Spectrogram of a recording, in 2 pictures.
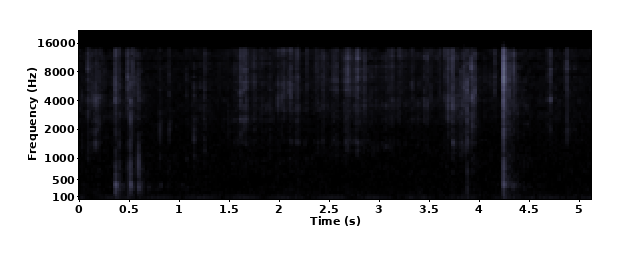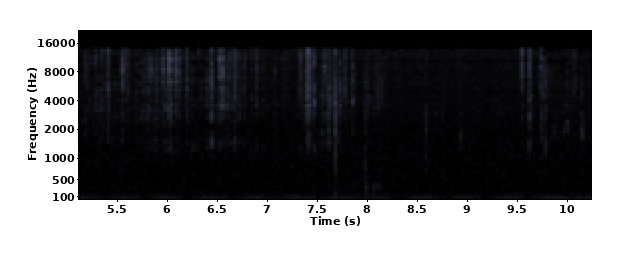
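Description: A rectangular solid bar of soap with a green sugary or glittery coating and an orange interior is held in the hand and cut and sliced with a utility knife blade. Quiet, crisp scraping and crackling cuts come at irregular intervals, with a few sharper snaps near the start and one louder crack just past four seconds. A low, steady hum runs underneath throughout.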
